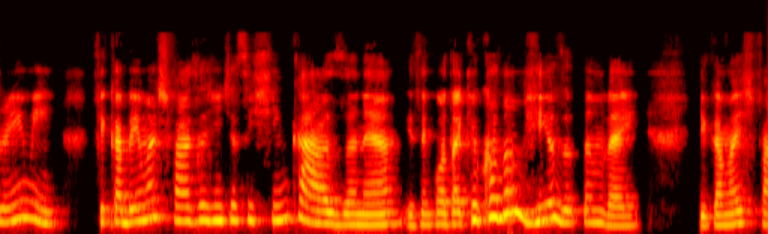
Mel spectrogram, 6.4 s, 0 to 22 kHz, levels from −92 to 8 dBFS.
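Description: Speech, with one short concealed packet loss from 4.23 to 4.29 s: about 40 ms of audio failed to arrive, and the decoder covered it by stretching the preceding sound. A spectrogram shows harmonics or noise smeared flat across the gap, then a cross-fade back.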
